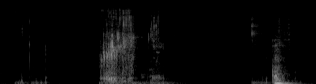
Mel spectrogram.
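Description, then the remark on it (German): Someone clears their throat three times in short, rasping bursts, the middle one longer and harsher, with brief silences between them and no talking. “Frosch im Hals.”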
